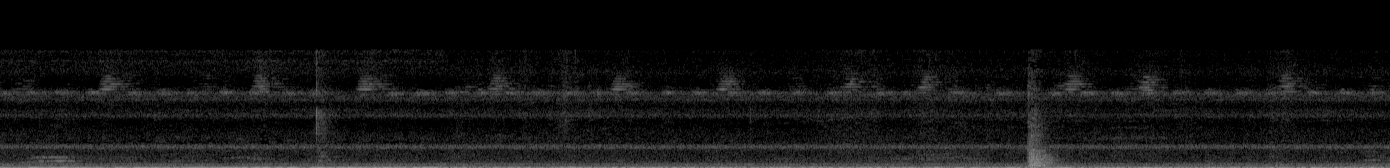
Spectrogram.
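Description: Quiet room tone: a steady low hum under a faint high chirping that pulses about twice a second, with a single soft click about three-quarters of the way through.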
